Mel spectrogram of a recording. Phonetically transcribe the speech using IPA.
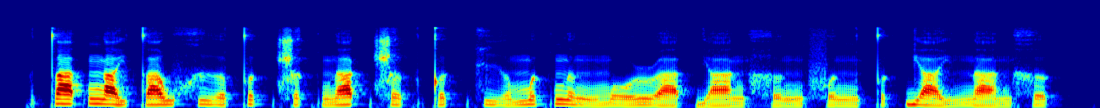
t̪ a˦˥ t̚ ŋ a˨˩ j t̪ a˧ w x ɨ˨˩˦ ə̯ t̪ ə˨˩ k̚ ʂ ə˨˩ k̚ n a˦˥ k̚ ʂ ə˨˩ k̚ t̪ ə˦˥ k̚ x i˨˩˦ ə̯ m ə˦˥ k̚ n ə˨˩˨ ŋ m o˨˩˦ ɹ a˨˩ t̚ j a˨˩ ŋ h ə˨˩˨ ŋ f ə˨˩ ŋ t̪ ə˦˥ k̚ j a˨˩˦ j n a˨˩˦ n x ə˦˥ k̚

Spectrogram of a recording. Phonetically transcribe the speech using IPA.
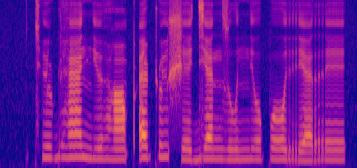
tʰ y˨ ɖʱ æ̃˦ nʲ ø˨ ɦ ɑ̃˨ pʼ æ˦ ʈ ɽ y˦ ʃ e˨ dʲ æ˦ n z u˨ nʲ oː˦ p oː˦ rʲ æ˨ r e˦

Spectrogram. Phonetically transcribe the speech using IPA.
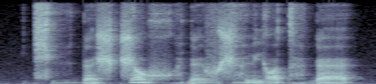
t͡ɕʰ i̤˧˥ ɠ ɛ˩˧ ʃ t͡ʃ ʌ˥ u̯ xʷ ɛ̤˩ ɗ e˧ v ʃ ɛ̤˥ i̯ j ʌ˧˥ t ɛ̤˧ ɠ ɛ˥

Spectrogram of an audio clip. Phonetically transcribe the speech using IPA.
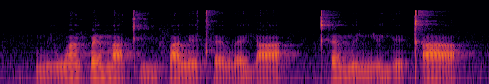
m i˨ w ã˦ k͡p ɛ˦ m a˨ kʼ iː˦ f a˦ l e˨ tʰ ɛ˨ β ɛ˨ j a˦ | kʰ ɛ˦ m ɪ˨ ɲ ɪ˨ j e˨ kʼ a˦˨

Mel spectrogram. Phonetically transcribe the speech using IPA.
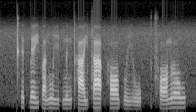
kʰ ɪ˥ k̚ l e˥ j p ɐ˨˥ n w iː˨ t̚ m ɪ˨˥ ŋ t̪ʰ aː˨ j t͡s aː˥ p̚ h ɔː˥ kʷ iː˨˩ w | t͡sʰ ɔː˨˥ n l o˥ w

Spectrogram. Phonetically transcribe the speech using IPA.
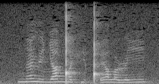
n ɛ̃ lʲ ʌ ʎ a ŋ͡ǃ ʌ fʲ u ǃʼ e lˠ ɯ ɭ i

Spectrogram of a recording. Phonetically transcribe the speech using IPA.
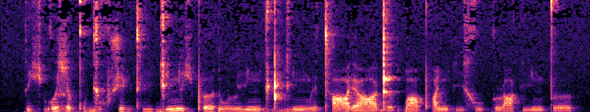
k ɪ ç ɡʷ ɪ ɮ ə kʷʼ ɪ ɡʲ ə xʷ ʃ i ɖ tʰ iː ɡ i ɲ ə ç pʼ əː ɗ u l iː ɲ ɡʲ ə ɖ ɡ͡b iː ɲ m ɪ tʰ ɑː ɾʲ ɑː ɖ əː l ɡ͡b ɑ pʰ ɑ ɲ k i x u k ɹ ɑ k iː ɲ t̪ ə

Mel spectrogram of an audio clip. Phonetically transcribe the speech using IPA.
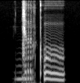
ɟ ə r kʼ u

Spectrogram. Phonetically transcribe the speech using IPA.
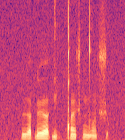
ʉ ɐ̯ ɠ ø ɐ̯ ɠ i ǃ œ̃ ʃ n d õ ʃ

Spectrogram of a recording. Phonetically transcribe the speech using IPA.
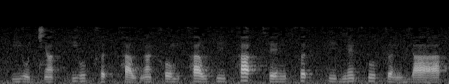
j u˨˩ t͡ɕ ã˨ t̚ pʰ j u˧ kʰ ə˨ t̚ t̪ʰ a˨˩ w ɡ ã˦ kʰ o˧ m t̪ʰ a˧ w k i˧ pʰ a˦ ʔ kʰ e˧ n t̪ʰ ə˦ t̚ t̪ʰ i˧ ɡ ẽ˦ t̪ʰ u˦ k ə˧ n b j a˧

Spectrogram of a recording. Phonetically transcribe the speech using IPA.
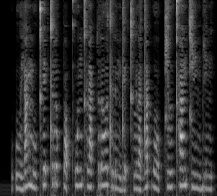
ʔ uː˨˩ j a˥˩ ŋ m uː˨˩ kʰ e˥˩ ʔ t r o˥˩ k̚ p ɔ˨˩ ʔ kʰ w ɯ˥˩ ŋ kʰ l a˦˥ k̚ p r ɤː˥˩ t r ɯ˨˩ ŋ d e˨˩ ʔ kʰ l ɯ˨˩ a̯ d a˥˩ k̚ w oː˨˩ p̚ t͡ɕ ɯː˦˥ kʰ a˥˩ n t͡ɕ iː˧ ŋ b i˧ n

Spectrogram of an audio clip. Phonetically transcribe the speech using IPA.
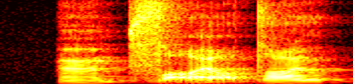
œ̃ b zˤ æ̰ dˤ ɯ

